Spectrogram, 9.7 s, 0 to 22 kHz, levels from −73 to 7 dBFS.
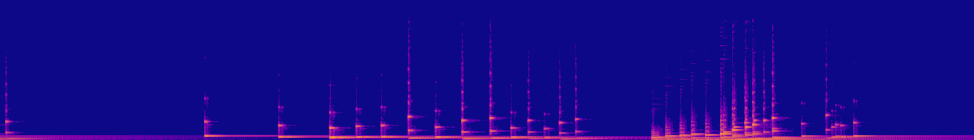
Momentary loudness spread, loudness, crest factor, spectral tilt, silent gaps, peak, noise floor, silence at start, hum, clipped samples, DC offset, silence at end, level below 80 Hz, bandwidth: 21 LU; -26 LUFS; 20 dB; -5 dB/octave; none; -8 dBFS; -60 dBFS; 0 s; none; under 0.1%; under 0.1%; 0.2 s; -46 dBFS; 18.5 kHz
